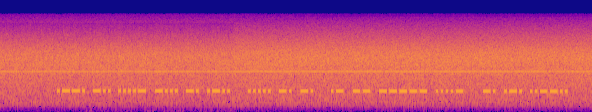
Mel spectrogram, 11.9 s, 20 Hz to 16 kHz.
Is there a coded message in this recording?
Yes: Morse code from 1.1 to 11.4 s, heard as a keyed tone, hand-sent with a paddle, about 24 wpm, 610 Hz, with radio static and a steady whistle near 1550 Hz. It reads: PD4BNL 5NN AM04 NR?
